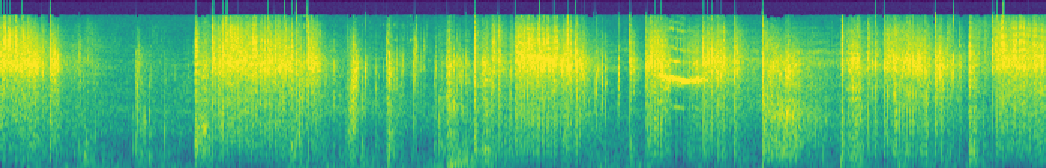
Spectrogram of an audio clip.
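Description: Fireworks going off: long stretches of loud hissing broken by sharp pops, with a short whistle about two-thirds of the way through.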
